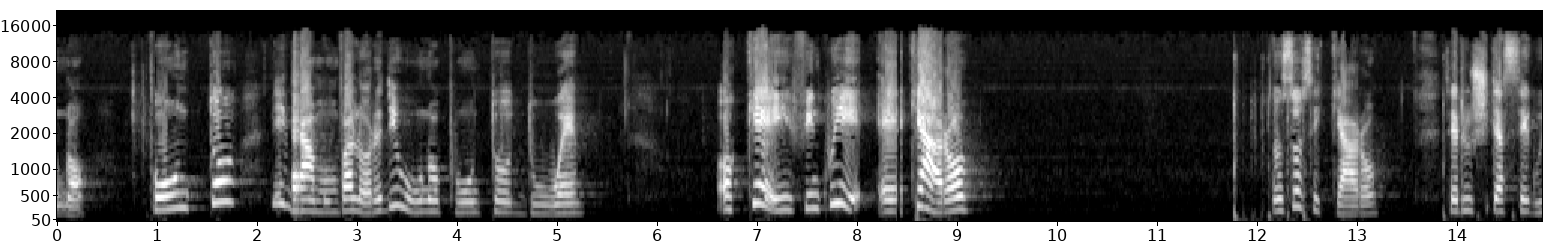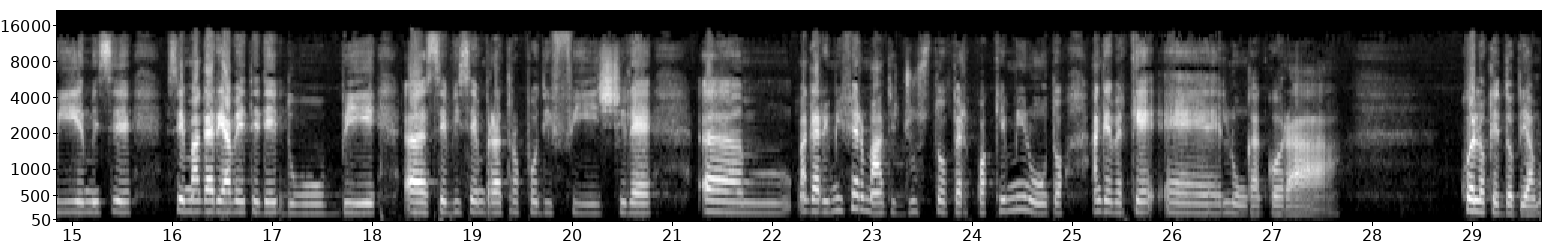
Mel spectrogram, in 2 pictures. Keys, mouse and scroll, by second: 5.0-6.9 middle drag, 19.0-21.0 middle drag, 27.1-29.6 middle drag.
